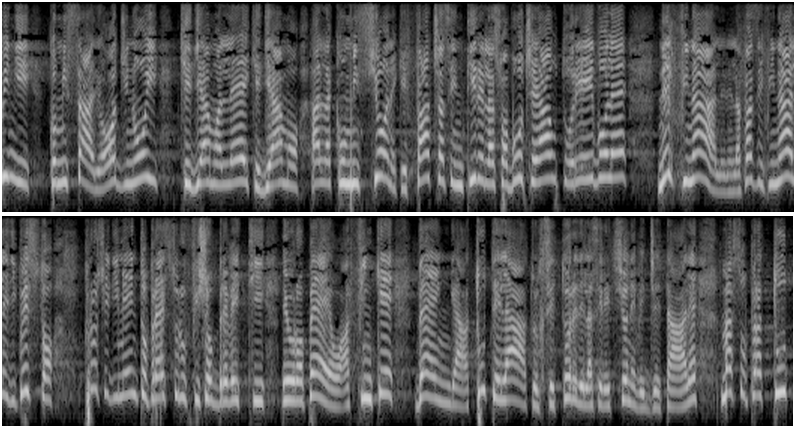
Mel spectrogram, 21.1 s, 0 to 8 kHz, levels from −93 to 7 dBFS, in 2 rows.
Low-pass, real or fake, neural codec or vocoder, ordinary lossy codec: none; real; none; none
